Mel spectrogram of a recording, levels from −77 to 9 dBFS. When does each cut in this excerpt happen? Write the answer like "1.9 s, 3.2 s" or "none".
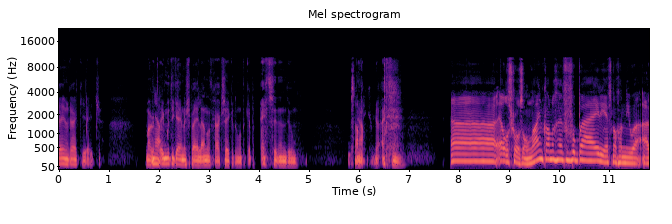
none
